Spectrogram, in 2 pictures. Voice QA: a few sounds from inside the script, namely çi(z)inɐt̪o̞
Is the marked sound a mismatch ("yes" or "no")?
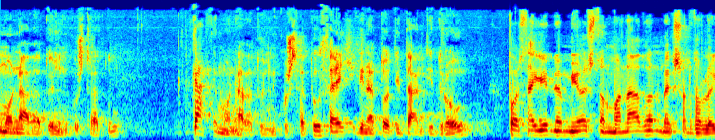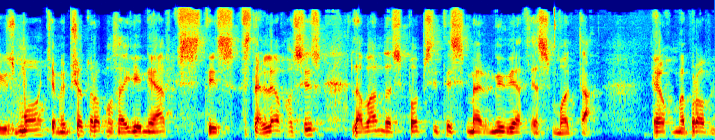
yes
